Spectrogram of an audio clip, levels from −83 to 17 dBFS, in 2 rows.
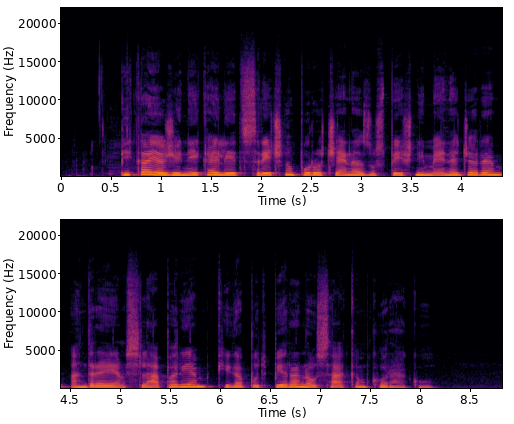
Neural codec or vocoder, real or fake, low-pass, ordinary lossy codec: none; real; 19.8 kHz; none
